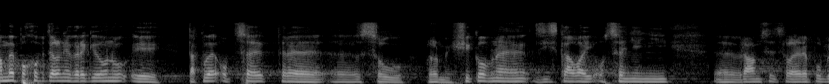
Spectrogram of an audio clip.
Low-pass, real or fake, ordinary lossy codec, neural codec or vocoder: 7.2 kHz; real; AAC, 32 kbps; none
